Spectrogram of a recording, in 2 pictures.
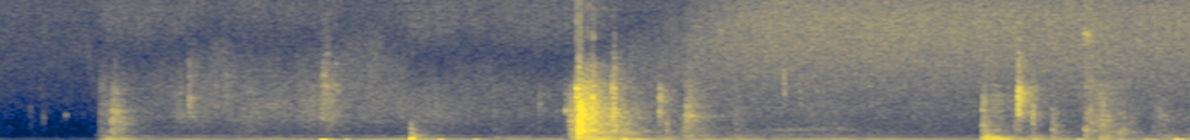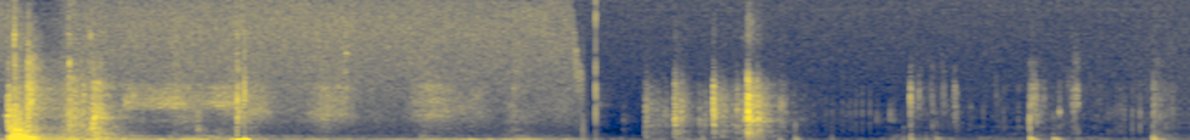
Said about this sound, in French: Une porte qui a claqué, des pas.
